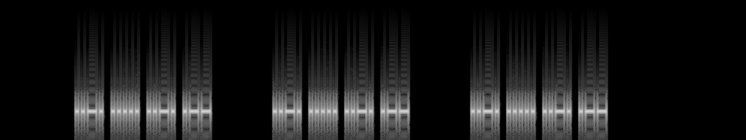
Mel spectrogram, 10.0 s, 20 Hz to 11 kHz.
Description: Morse code, heard as a keyed tone, about 32 wpm, 700 Hz. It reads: F5FW F5FW F5FW
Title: DXCC-100 Call Signs - 4 Characters - Repeated 3x - 30wpm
